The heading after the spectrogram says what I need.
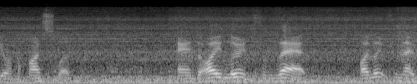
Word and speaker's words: Heisler: do remember in the video, he kept saying Heisler wrong. He kept saying it was Hessler. But no, I'm pretty sure. I've always known that word as being pronounced as Heisler.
